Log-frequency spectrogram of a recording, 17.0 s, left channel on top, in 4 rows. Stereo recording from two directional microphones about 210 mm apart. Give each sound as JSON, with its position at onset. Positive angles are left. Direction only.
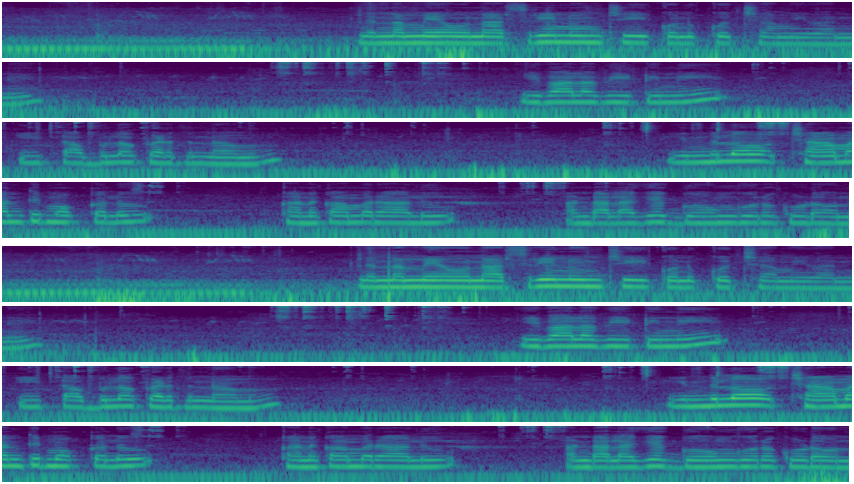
{"t": 1.7, "sound": "speech", "side_deg": -20}
{"t": 6.8, "sound": "speech", "side_deg": -40}
{"t": 11.9, "sound": "speech", "side_deg": -35}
